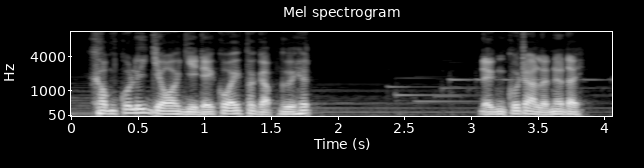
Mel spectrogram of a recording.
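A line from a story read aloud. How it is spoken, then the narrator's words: Shout. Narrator (Vietnamese): Quân quát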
